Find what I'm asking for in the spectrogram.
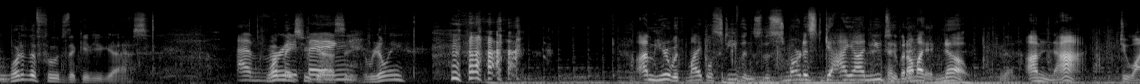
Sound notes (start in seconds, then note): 4.4 laughing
